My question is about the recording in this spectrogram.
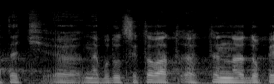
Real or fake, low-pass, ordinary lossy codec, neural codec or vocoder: real; 14.4 kHz; AAC, 48 kbps; none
